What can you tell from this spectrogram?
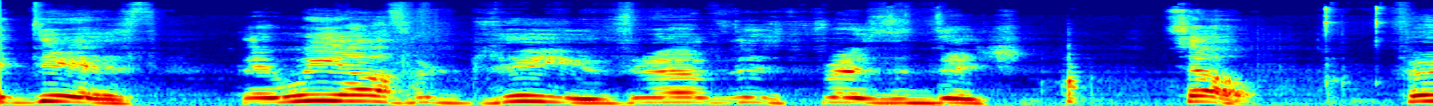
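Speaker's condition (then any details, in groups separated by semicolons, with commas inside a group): Cerebral palsy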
